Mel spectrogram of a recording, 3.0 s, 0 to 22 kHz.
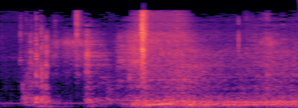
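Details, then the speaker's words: Cold start of the Oldsmobile "Sweet71" after two weeks of rainy weather, recorded with the window open: a few uneven cranking coughs and sputters, catching at about 1.5 seconds into a low rumbling idle. Owner notes slight thumping. Rough cold start. "we'll give it a try so kion one two three oh it sputtered come on"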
